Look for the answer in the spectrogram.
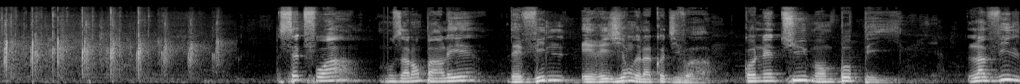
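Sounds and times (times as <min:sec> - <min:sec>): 
audience clapping at a quiz show: 0:00.0 - 0:02.4
speech: 0:02.8 - 0:08.9, 0:09.7 - 0:10.2.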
